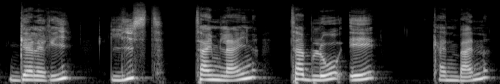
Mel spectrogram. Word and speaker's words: Kanban: Je sais pas vraiment comment le prononcer en français. Je pense que canan c'est pas la bonne prononciation mais canban, ça me paraît un peu bizarre aussi. Bref, on va dire canban.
